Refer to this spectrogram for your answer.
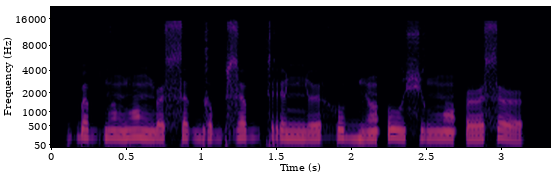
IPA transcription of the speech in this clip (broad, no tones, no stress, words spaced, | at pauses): ɓœbdɔ̃ɡɔ̃ŋə˞ səɡəbzœb trøɲøhu bʲɔ̃ʔu ɕuŋɔ̃ʔə˞sə˞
